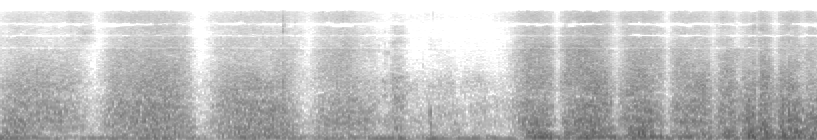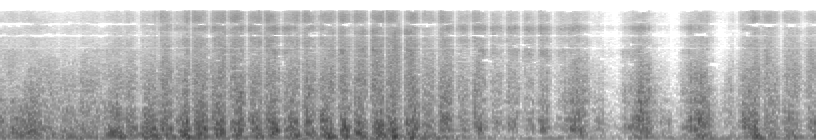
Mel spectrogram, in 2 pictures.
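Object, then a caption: Textile carpet pile. Fingers and nails scratch and rub quickly across the pile of a beige textile carpet on a solid floor, with the hands lifting between strokes. The rapid, uneven scraping is a dry, rustling texture weighted toward the low end. It starts soft and grows louder and denser midway.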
